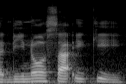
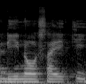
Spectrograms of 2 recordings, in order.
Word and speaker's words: Dino Saiki: Kalau dari bahasa Jawa sendiri itu agak medok dia Dino Saiki. Cuman biasanya kalau saya perkenalan gitu, saya biasanya Dino Saiki gitu Kak.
